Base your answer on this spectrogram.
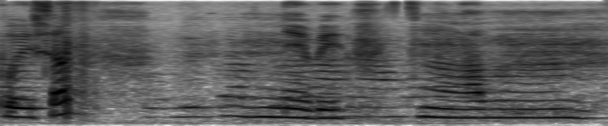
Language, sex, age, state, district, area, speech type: Odia, female, 18-30, Odisha, Subarnapur, urban, spontaneous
